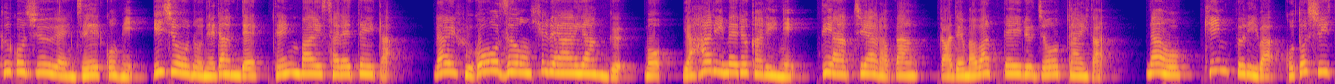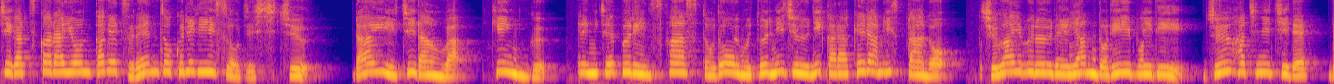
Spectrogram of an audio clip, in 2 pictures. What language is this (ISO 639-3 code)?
jpn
